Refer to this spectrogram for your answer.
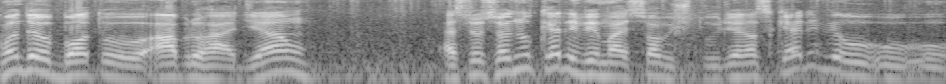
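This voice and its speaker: Lively intonation marks a man's fairly high-pitched voice at a moderate pace, heard over noticeable background noise. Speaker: radio broadcaster and announcer. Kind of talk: interview answer, casual conversation while driving.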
